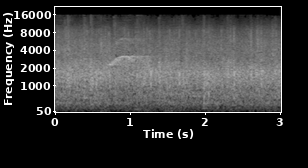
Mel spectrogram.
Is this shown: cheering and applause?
yes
